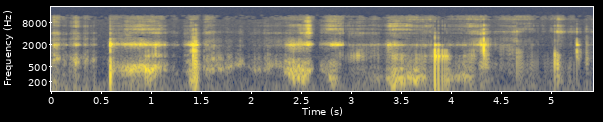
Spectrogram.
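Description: A small, hollow, light-wood mortar, apparently empty and held in both hands, has its wooden pestle rubbed and ground inside the bowl and tapped across its rim. Quiet, dry scraping and grinding swells in and out, broken by short, sharp wooden taps that ring with a thin, bright tone and die away almost at once.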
